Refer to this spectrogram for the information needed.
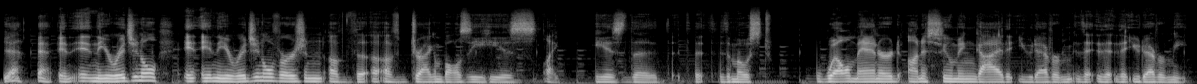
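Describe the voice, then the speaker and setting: A man of medium pitch hosts a casual reaction show. He chats in a halting way, often doubling back on his words. Faint music plays behind him. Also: fairly even intonation, a little mellow. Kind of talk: casual chat.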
